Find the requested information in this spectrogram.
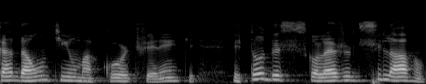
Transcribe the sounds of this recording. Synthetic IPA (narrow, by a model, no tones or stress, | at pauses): kad̪ɐũt̪ĩɲɐ̃ũmɐkoɾd̪ifeɾẽnt̪ɪ | ɪt̪od̪ʊzesɪ̥skolɛʒʊzd̪isilavɐ̃w̃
